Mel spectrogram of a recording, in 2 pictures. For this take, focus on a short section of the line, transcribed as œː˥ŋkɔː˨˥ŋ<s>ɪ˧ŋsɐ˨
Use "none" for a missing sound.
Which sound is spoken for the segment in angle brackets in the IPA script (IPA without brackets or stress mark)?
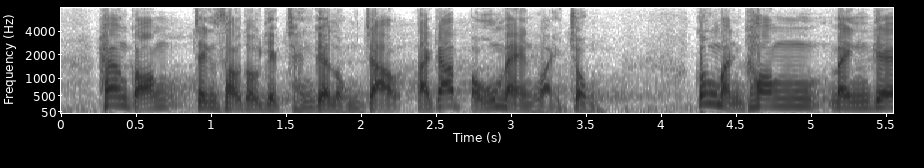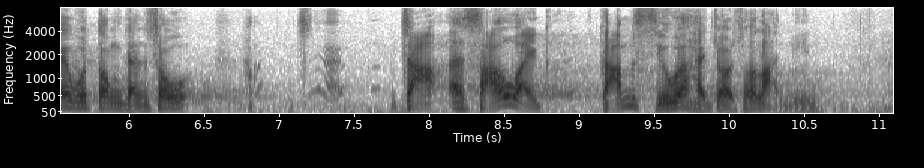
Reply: t͡s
